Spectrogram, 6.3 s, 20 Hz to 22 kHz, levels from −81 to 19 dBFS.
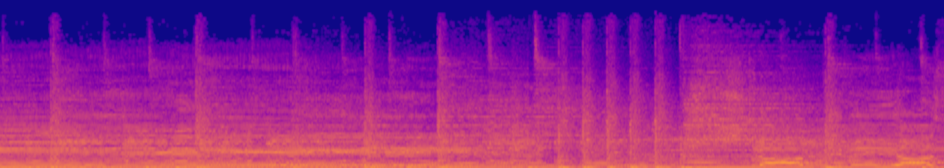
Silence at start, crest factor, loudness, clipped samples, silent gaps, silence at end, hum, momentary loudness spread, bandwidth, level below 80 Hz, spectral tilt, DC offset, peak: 0 s; 12 dB; -13 LUFS; under 0.1%; none; 0 s; none; 3 LU; 19.5 kHz; -22 dBFS; -4 dB/octave; under 0.1%; 0 dBFS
